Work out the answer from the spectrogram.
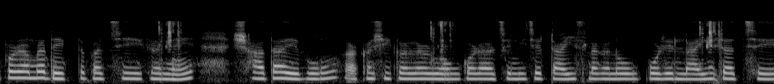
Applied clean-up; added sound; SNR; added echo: neural mask model Resemble Enhance denoiser.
